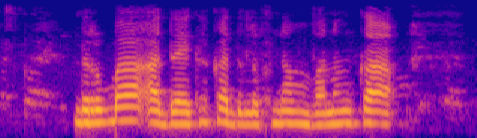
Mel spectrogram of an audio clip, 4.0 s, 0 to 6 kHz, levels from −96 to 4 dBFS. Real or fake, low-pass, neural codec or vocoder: real; 5.4 kHz; none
